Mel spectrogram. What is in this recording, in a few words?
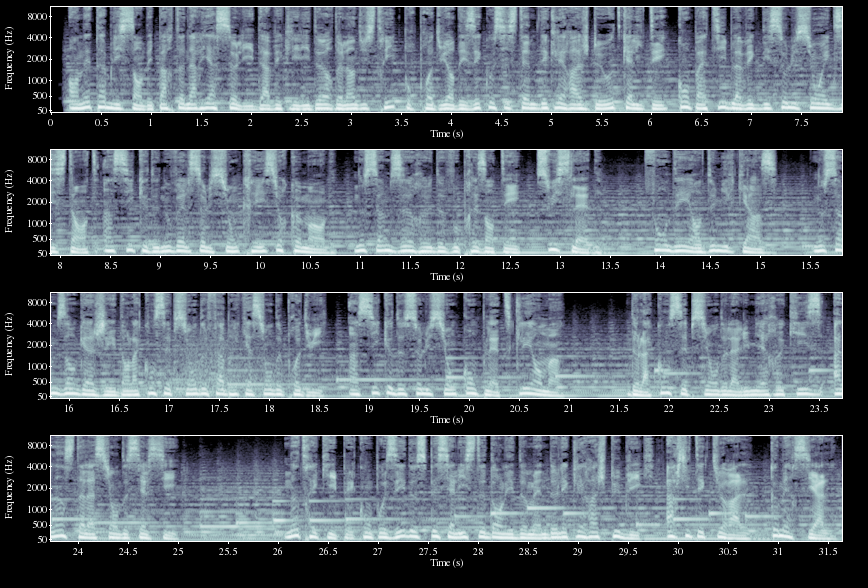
french male corporate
